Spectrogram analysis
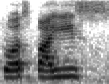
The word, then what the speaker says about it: Prospice: इसको बहुत लोग प्रोस्पाइस या कुछ और भी पढ़ते हैं बट मैंने तो प्रोस्पिके ही पढ़ा है, तो इसलिए मैं प्रोस्पिके ही प्रोनाउंस कर रही हूँ।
